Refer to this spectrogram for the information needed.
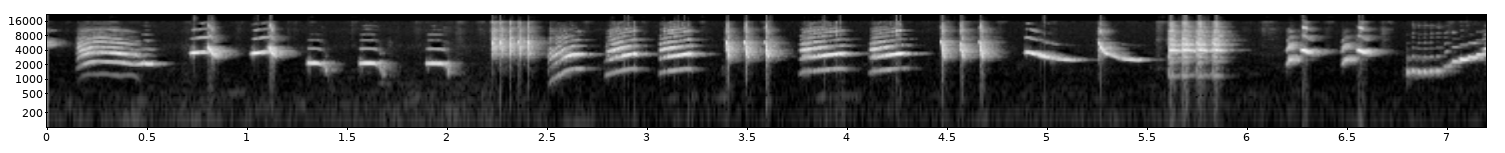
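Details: Asian pied starling pouring out a rich full-isian song, crisp whistled notes rising and falling about three per second, broken by two grating rasps.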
